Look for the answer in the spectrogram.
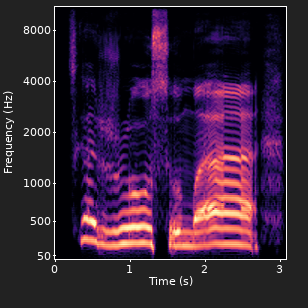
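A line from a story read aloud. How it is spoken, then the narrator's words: Groaning. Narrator (Russian): простонал Ларри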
